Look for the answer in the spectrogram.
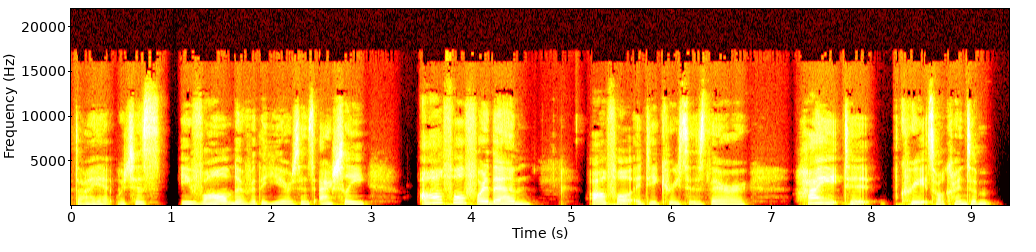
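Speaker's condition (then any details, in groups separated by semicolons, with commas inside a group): No condition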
